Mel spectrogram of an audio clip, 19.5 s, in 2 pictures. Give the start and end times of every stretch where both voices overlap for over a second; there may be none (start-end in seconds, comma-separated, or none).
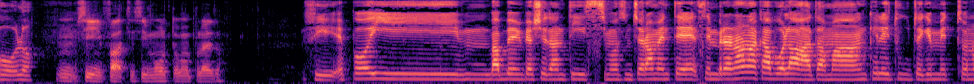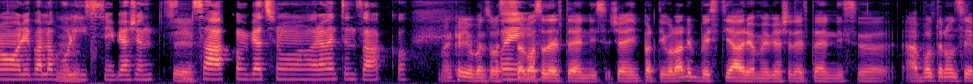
none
